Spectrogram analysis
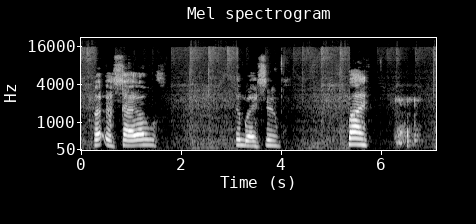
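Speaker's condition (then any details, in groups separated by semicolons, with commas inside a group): Cerebral palsy; affects voice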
